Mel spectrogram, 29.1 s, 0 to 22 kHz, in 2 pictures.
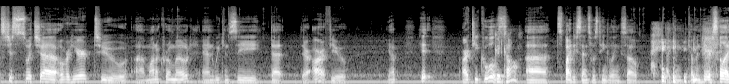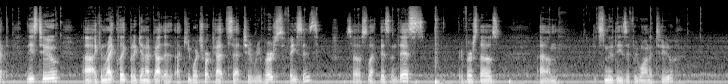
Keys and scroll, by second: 0.2 space, 4.2 x, 4.6 v, 12.3 space, 13.4-14.3 typing, 20.5 x, 21.4 space, 23.2 shift+r, 24.2 e, 26.4-27.8 typing.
